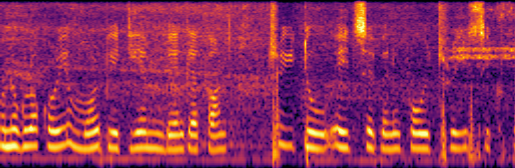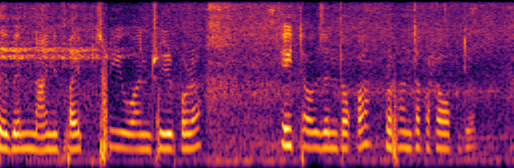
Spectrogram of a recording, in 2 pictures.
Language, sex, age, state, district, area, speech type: Assamese, female, 18-30, Assam, Kamrup Metropolitan, urban, read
